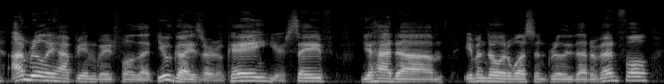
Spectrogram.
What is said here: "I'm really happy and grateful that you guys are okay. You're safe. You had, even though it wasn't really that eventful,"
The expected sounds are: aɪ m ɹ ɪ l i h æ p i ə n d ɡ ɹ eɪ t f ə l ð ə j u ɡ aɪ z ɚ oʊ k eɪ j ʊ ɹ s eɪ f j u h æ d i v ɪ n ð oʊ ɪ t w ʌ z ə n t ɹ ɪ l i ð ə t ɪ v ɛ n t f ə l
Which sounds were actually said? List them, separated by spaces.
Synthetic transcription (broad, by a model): aɪ m ɹ ɪ l i h æ p i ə n ɡ ɹ eɪ t f l ð ə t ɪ ɡ aɪ z ɚ oʊ k eɪ j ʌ ɹ s eɪ f j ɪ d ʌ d i v ɪ n ð oʊ ɪ t w ʌ z ə n t ɹ ɪ l i ð ə t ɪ v ɛ n t f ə l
